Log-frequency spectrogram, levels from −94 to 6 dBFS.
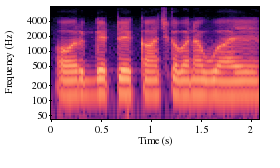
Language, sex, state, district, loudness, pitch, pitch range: Hindi, male, Uttar Pradesh, Budaun, -15 LUFS, 130 Hz, 125-130 Hz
